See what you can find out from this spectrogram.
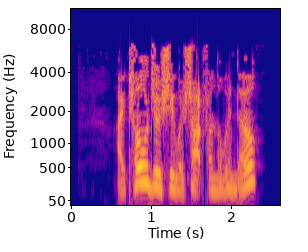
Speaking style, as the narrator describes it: Strawn reminded Dundee triumphantly

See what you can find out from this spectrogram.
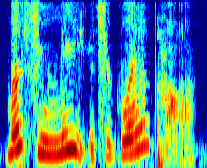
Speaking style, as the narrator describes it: Joe exclaiming with alarm

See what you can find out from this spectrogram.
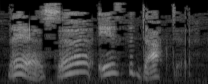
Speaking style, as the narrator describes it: said the attendant of Henry, very coolly

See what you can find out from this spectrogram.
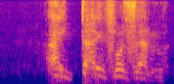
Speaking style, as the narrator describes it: cried the Pole in thick excitement

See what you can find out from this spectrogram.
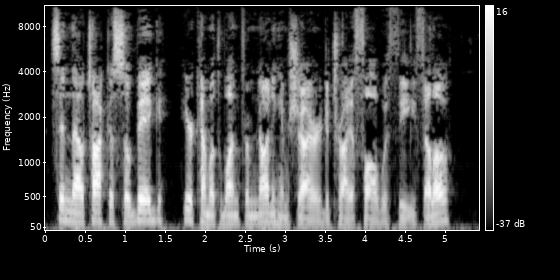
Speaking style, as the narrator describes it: a loud voice was heard to cry out

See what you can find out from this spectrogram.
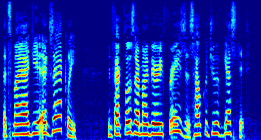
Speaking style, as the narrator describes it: I exclaimed

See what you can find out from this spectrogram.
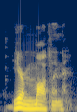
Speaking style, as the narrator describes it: Wolverstone growled

